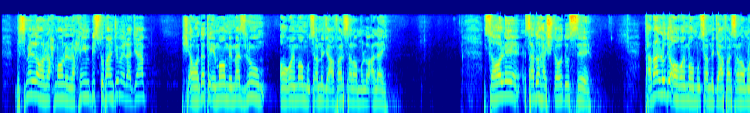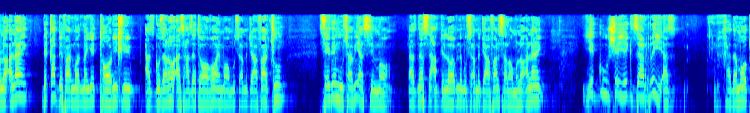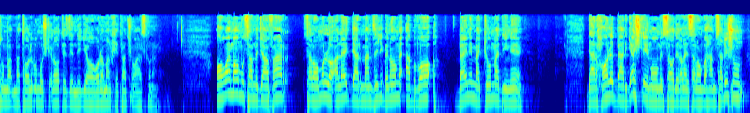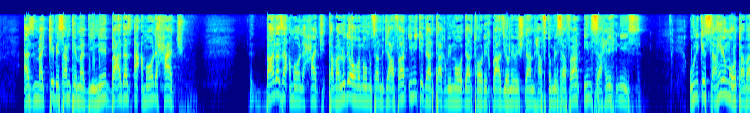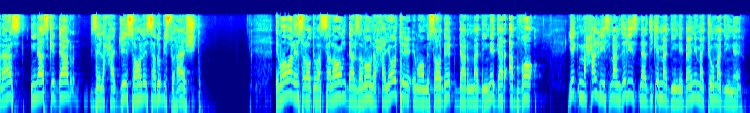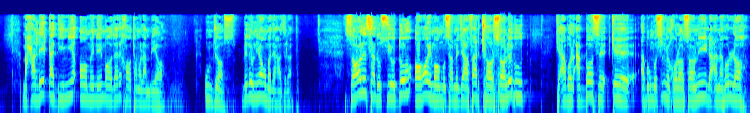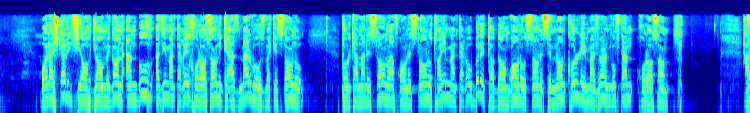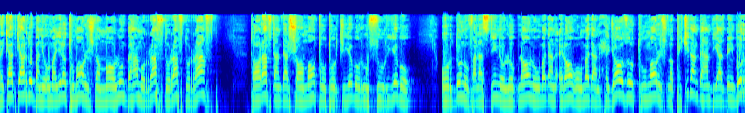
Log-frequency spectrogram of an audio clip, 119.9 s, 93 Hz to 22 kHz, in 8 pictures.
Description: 23 فروردین 97 - هیئت محبان الائمه - سخنرانی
